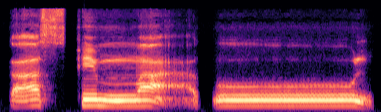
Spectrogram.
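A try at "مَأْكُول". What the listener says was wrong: জি মাশাআল্লাহ।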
